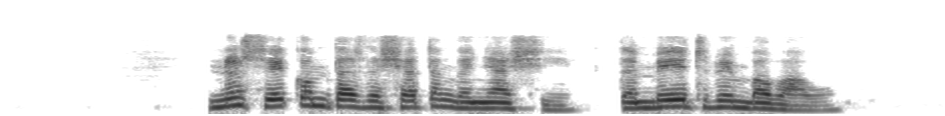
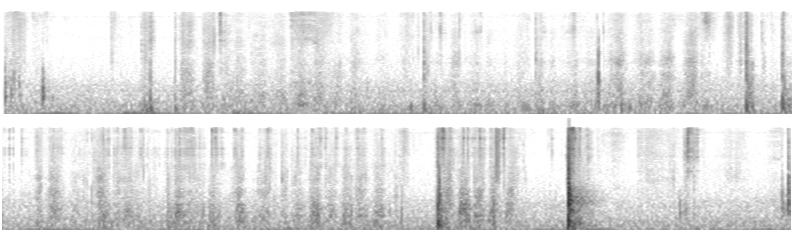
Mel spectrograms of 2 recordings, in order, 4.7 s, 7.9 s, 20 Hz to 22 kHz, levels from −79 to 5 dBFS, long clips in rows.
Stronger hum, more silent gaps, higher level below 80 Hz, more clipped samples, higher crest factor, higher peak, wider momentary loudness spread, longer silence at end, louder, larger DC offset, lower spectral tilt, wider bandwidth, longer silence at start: neither; first, 3.04-3.08 s vs none; second, -58 dBFS vs -46 dBFS; neither; second, 16 dB vs 32 dB; about the same, -2 dBFS vs 0 dBFS; second, 12 LU vs 19 LU; first, 0.55 s vs 0 s; first, -17 LUFS vs -30 LUFS; neither; first, -5.5 dB/octave vs -3 dB/octave; second, 7.8 kHz vs 16.5 kHz; first, 1.05 s vs 0 s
